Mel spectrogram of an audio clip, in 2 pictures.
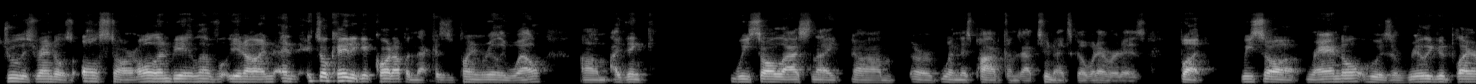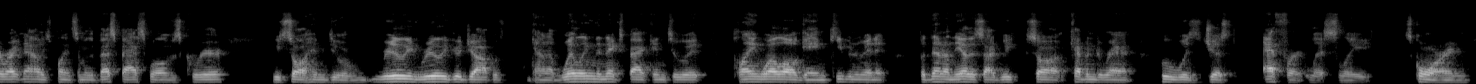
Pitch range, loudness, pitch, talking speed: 110-125 Hz, -26 LUFS, 115 Hz, 220 wpm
